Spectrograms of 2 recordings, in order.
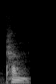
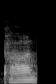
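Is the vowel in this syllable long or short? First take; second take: short; long. First: The vowel is cut short. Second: The vowel is held long. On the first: The speaker calls it right. "좀 짧게 끊어야 되는데" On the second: The speaker calls it wrong. "길게 하면 안 되죠"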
